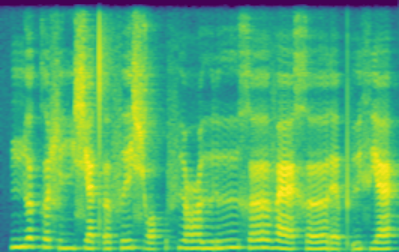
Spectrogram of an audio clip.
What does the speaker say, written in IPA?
ɲ œ k œ ɬ iː ɕ æ tʼ œ f e ɕ ɔ | f y ʕ ʉː ɾ ʉː x œː v æː x œː ɾ ɛ pʼ y fʲ æ

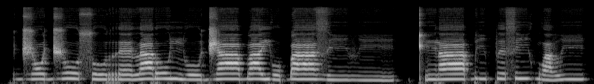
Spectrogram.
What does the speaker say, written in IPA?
d͡ʒ ɔ˨ d͡ʒ o˦˨ s o˨ r ɛ˨ l a˦ ɾ o˦ ɲ oː˨ d͡ʒ aː˦ b a˦ j o˨ ɓ aː˦ z iː˨ β iː˨ | kʼ ĩ˨ ɾ aː˦ ɓ i˦ p ɪ˦ s iː˦ ɡʷ a˨ β i˦

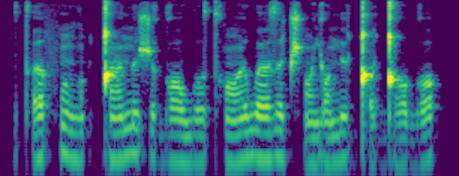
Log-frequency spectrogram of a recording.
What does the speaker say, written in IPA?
tʼ ɐ f õ ɡ õ ʔ ǃ ɐ̃ n ɨ ʃ œ ɡ ɔ w o tʰ ɔ̃ ə̯ w œ z ə t͡ʃʼ ɔ̃ j ɔ n ɾʲ ɔ ǃʼ ɐ ɡ͡ǃ ɔ ɡ ɔ

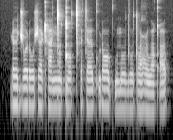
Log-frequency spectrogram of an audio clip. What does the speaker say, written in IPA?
ɽ əː d͡ʒ oː ɽ oː ʃ ɐː ʈʰ aː ŋ͡ǀ ɒ ŋ͡ǃ ɔː ǀʰ ɐ t͡s ɐː kʷʼ i ɽ ɔː kʷʼ əː m oː d oː t ɔ ʕ oː qʼ o

